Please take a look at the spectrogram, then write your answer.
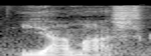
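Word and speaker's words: llamas: their name you sayas even though it's spelled l l m a s you pronounce it yamas yamas may okay I'm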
